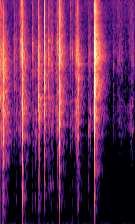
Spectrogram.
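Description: A deck of tarot cards being shuffled by hand: a run of short, sharp, irregular card snaps, about four or five a second, the loudest right at the start.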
